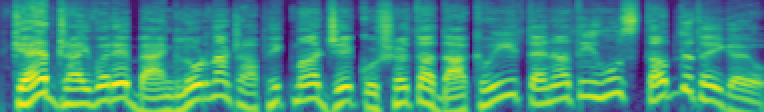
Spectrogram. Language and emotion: Gujarati, surprised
